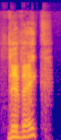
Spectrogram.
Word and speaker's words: Vivek: vague I was told you pronounce it like Viv cake like the word cake with Vivek yes ramaswamy okay so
